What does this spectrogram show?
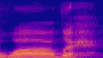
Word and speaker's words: واضح: Again, this letter is the heavier version of da. So واضح, and واضح means clear, واضح.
